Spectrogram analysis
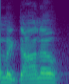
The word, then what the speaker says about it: McDonough: Neil McDonough. Donald. It's spelled different. It's not McDonald, but he was in Justified as well.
